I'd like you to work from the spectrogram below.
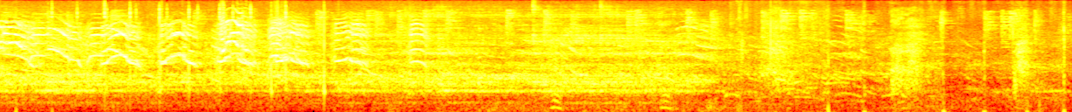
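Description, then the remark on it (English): A dense flock of attacking geese honks loudly and continuously as they dive at a ship's crew, many overlapping nasal calls, with sharp flapping and thumping bursts toward the end. “It takes more than a couple of birds to ruin my mug.”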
